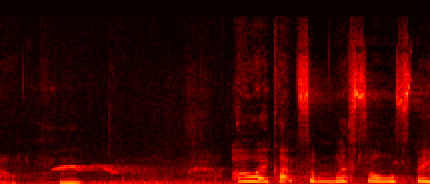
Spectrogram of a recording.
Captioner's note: audience member whistling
